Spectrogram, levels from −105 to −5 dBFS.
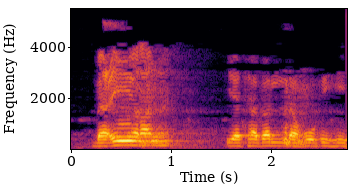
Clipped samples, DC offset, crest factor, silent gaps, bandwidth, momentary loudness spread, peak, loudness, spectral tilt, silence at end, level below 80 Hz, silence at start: under 0.1%; under 0.1%; 14 dB; none; 5.2 kHz; 11 LU; -6 dBFS; -19 LUFS; -9.5 dB/octave; 0 s; -60 dBFS; 0.25 s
